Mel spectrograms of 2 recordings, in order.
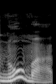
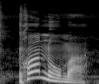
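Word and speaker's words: pneuma: deal so so panuma it's not Numa like Dr Bron used to say it's Puna I agree with that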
